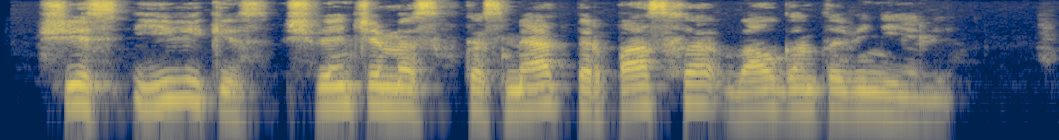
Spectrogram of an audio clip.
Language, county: Lithuanian, Kaunas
